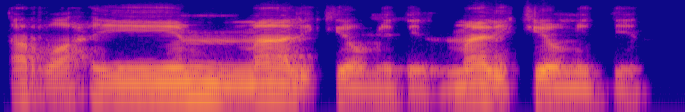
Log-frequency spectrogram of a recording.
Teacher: Jadi mim yang Ar-Rahim, ya kan? Ar-Rahmanir-Rahim, mimnya ini disambung atau diidghamkan ke mim yang setelahnya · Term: idgham kabir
